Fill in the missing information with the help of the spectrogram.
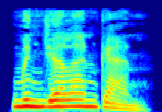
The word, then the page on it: menjalankan: Indonesian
